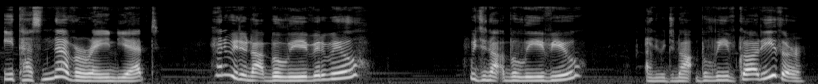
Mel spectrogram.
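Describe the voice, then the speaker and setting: A woman voicing mocking, skeptical male onlookers in a children's Bible story, loud, exclaiming and derisive. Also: lowish voice, sing-song, moderate pace, dry recording, soft background music. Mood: scornful, mocking.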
